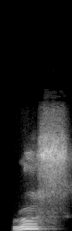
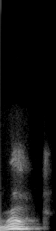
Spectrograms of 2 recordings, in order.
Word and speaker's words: Ruth: Ruth, Rus or Root, is spelled Resh, Vav, Taf.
